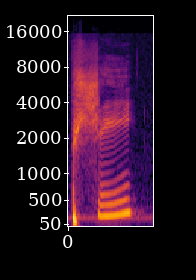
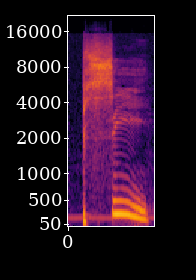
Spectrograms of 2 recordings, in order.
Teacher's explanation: Pshi has the SH sound, whereas psi is just the S.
